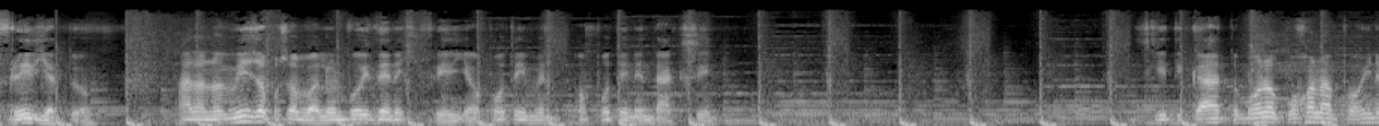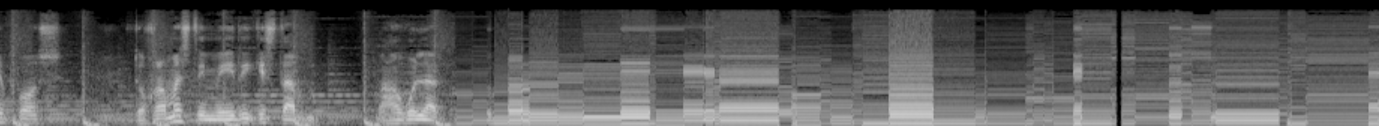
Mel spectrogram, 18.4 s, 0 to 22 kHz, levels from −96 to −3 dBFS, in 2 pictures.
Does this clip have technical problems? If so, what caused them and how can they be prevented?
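Yes. From 12.25 s to the end, the sound collapses into a rigid, metallic buzz fixed at 100 Hz. It loosely tracks the original contour. This is robotic sound from repeated short buffers. New audio was likely arriving too slowly, so the playback software kept looping its last fragment, roughly 10 ms long, while the real audio was skipped. That loop sets the buzz at 100 Hz, and it persists through essentially the whole stretch. Prevention: give the audio path enough buffering and processing headroom that fresh data always arrives before the playback buffer runs dry.

Within that stretch, a hole of about 45 ms opens from 16.63 s to 16.68 s. The sound drops out with smeared edges and then resumes exactly where it left off. This is a gap at a join of encoded pieces. Two separately encoded sections were butted together, and the encoder's start-up delay and end-of-stream padding were left in, creating the silence. 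Prevention: trim encoder delay and padding using gapless metadata, or encode the material as one continuous stream before joining.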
